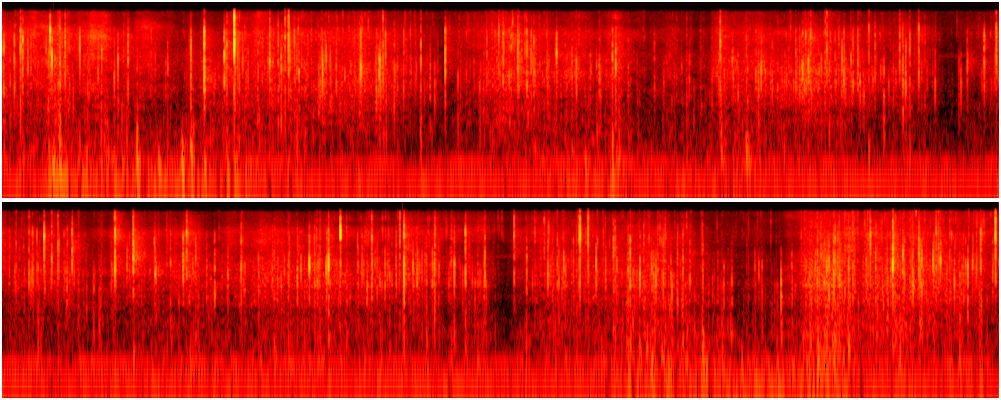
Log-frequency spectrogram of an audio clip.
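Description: A thin, soft, empty white plastic shower cap with blue polka dots is scrunched and crinkled between both hands with fingertips and nails. The result is a dense, continuous run of bright, crisp crackles and rustles at a quiet level, over a faint, steady low hum.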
